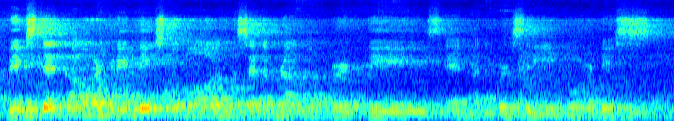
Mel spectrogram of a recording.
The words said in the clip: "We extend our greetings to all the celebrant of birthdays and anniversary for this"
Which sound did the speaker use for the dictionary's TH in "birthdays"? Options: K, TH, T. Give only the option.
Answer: T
